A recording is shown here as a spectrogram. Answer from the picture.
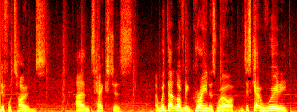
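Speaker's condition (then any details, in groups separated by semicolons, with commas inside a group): No condition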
